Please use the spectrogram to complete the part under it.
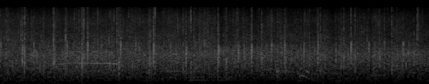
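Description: Steady applause from a concert audience for a singer and dancers at an evening show with an orchestra, dense and continuous at moderate level for several seconds.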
